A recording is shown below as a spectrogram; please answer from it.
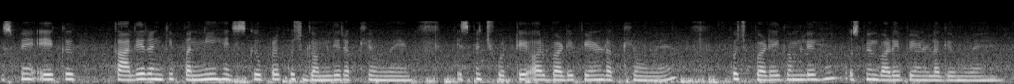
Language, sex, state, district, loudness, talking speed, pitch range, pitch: Hindi, female, Uttar Pradesh, Lucknow, -14 LUFS, 190 wpm, 195-230 Hz, 210 Hz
